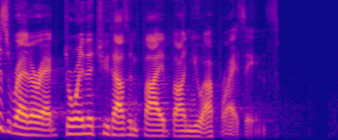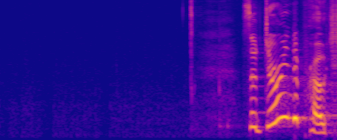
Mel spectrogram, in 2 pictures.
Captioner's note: french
